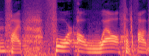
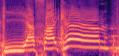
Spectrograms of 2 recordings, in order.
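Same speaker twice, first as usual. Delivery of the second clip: much higher, loud cheering shout; triumphant rallying yell; group yell; 11 semitones higher, 3 dB louder, much slower than usual. Shown as a demonstration. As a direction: shout it out with the class. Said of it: "we're all gonna yell".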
